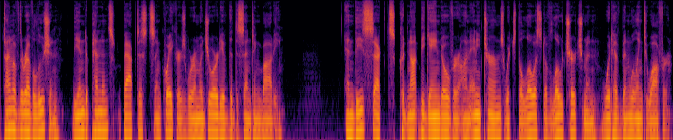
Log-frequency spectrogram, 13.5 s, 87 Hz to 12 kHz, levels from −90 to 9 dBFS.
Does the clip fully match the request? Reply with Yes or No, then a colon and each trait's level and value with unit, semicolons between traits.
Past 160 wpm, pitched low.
Yes: average, 185 wpm; very low, 95 Hz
